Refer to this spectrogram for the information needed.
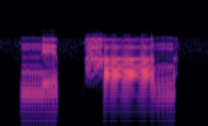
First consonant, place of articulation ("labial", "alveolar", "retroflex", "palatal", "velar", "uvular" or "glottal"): alveolar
